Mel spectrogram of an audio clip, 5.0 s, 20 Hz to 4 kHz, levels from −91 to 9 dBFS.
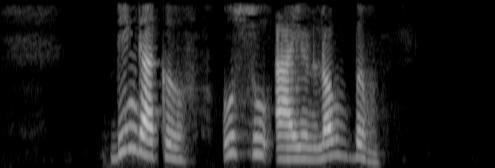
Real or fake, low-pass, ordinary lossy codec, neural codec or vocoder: real; 3.6 kHz; AAC, 16 kbps; none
